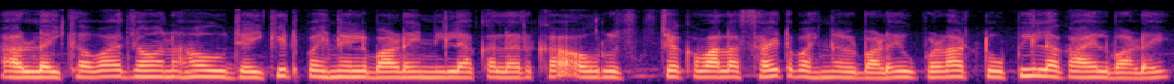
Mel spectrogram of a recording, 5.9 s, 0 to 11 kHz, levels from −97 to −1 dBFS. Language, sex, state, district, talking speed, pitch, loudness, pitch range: Bhojpuri, male, Uttar Pradesh, Deoria, 215 wpm, 195 Hz, -18 LUFS, 185-200 Hz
